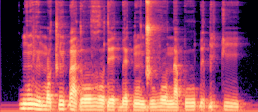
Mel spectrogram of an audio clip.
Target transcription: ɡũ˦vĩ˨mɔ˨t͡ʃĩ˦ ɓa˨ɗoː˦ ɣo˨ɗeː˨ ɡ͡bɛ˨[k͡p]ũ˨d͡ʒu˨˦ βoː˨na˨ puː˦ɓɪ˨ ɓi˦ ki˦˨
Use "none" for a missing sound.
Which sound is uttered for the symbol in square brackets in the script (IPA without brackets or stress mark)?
k͡p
